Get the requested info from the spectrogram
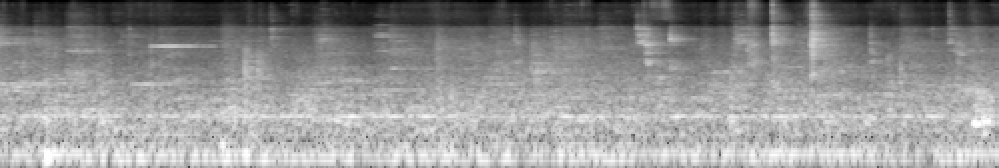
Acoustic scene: restaurant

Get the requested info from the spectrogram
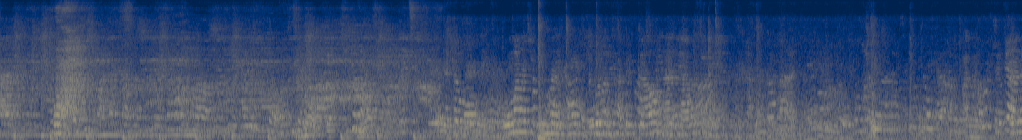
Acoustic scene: crowded indoor space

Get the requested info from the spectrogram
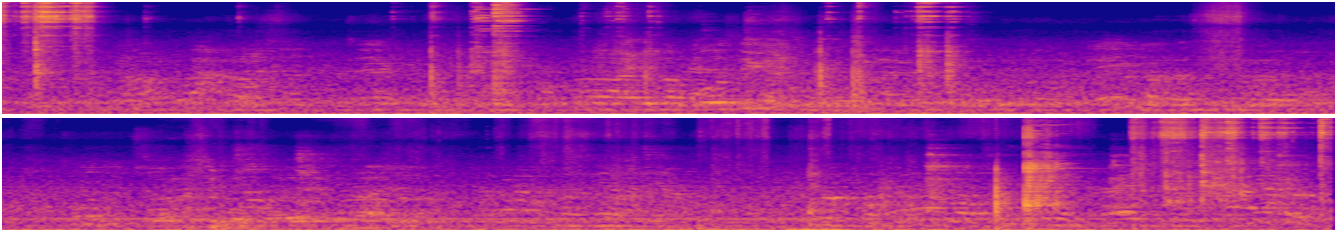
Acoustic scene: restaurant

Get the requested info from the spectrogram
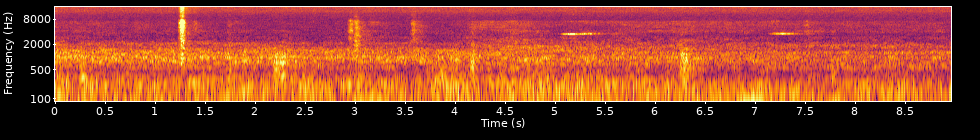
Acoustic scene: residential area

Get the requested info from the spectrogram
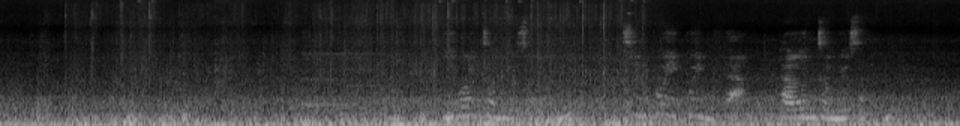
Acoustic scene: bus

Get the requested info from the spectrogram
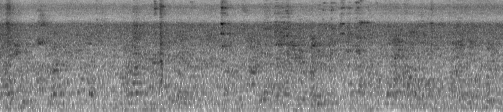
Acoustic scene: crowded indoor space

